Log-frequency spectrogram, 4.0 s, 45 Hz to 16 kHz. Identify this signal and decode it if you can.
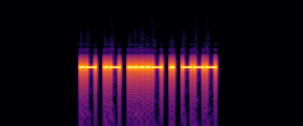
Morse code, heard as a keyed tone, about 31 wpm, 700 Hz. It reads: AA4EO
